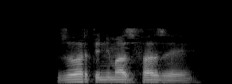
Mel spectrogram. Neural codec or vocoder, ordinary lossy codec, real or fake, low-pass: none; MP3, 24 kbps; real; 5.4 kHz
